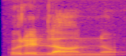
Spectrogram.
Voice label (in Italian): "orellanno", crespinese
